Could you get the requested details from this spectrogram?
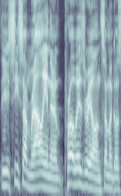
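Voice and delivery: normal talking voice

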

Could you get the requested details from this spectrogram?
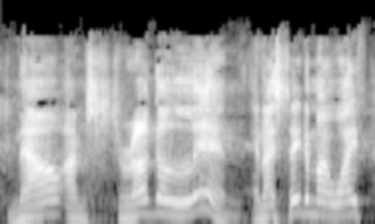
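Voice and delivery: high, very slow and loud, dragging out each word; excited. Real, not acted. Pastor telling church his struggle, loud and drawn out. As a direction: stretch it out like a heavy burden, rising.

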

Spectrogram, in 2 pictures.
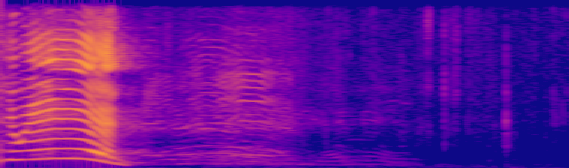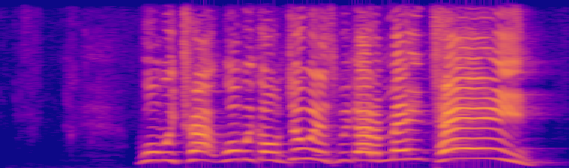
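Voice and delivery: high, loud shouted preaching; preaching at full force. Acted. Pastor shouting the call to the congregation, high and loud. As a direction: shout it out like a revival.

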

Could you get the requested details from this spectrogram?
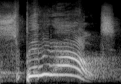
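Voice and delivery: very high, drawn-out shriek; hammed-up, slow, high-pitched scream; exasperated mom's yell. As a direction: imitate a mother yelling at a child. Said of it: "so my mom goes".

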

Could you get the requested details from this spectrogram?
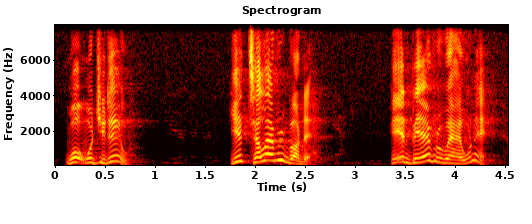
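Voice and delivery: high, loud rhetorical push; rally the congregation; excited. Real, not acted. Preacher urging the church to spread the news, high and loud.

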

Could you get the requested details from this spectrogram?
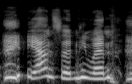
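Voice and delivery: very high, loud mocking posh-kid voice; whiny posh youth. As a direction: imitate an overexcited posh boy.

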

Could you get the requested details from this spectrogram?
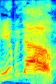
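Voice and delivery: loud hammed-up shout as he swings; big goofy shout at the tee; mock battle cry. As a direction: yell it like a slugger stepping up.

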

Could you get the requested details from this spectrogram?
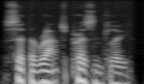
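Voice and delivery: ordinary delivery, nothing marked

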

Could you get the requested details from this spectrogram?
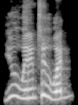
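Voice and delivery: high, loud street-style call-out; mock servant girl. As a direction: imitate a nosy girl calling someone out. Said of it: "she like".

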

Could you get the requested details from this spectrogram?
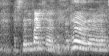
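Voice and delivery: usual speaking voice

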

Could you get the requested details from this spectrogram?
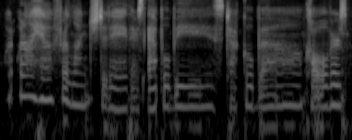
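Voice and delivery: very soft, half-whispered wondering aloud; idle daydream musing. Pretend. Mock god pondering lunch, absent-minded murmur. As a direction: think aloud softly, as if lost in a daydream.

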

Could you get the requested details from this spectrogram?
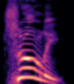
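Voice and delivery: "Truly" punched high and loud; emphatic. Real, not acted. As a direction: hit "Truly" hard for emphasis. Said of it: "That means emphasis".

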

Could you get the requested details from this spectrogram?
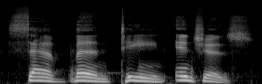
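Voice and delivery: very slow, each syllable of "Seventeen inches." set apart. Retold or imitated. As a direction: spell out "Seventeen inches." beat by beat, decidedly. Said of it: "decidedly remarked syllable by syllable".

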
